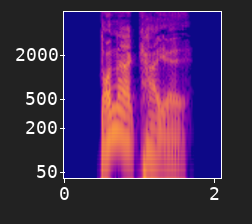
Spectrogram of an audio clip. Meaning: thunderbolt
- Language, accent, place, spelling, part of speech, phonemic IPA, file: German, Germany, Berlin, Donnerkeil, noun, /ˈdɔnɐːkaɪ̯l/, De-Donnerkeil.ogg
